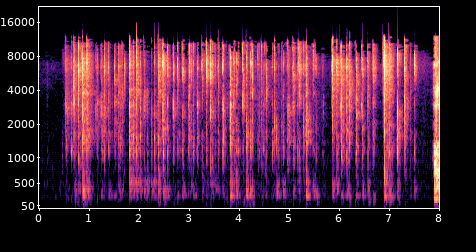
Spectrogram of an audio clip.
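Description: Fast typing on a computer keyboard: irregular runs of key clicks with a couple of brief pauses.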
